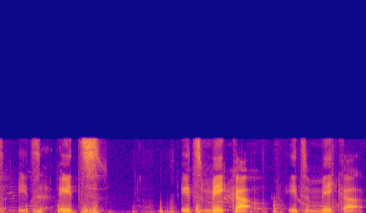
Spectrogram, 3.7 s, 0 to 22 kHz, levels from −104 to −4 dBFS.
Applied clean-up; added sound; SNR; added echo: none; none; none; none.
